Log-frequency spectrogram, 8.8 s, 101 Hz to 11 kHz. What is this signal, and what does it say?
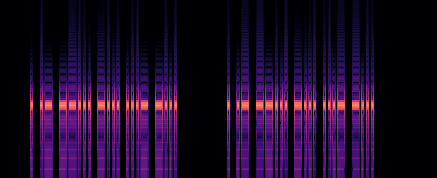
Morse code, heard as a keyed tone, about 25 wpm, 700 Hz. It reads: EA7BVB EA7BVB
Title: DXCC-100 Call Signs - 6 Characters - Repeated 2x - 25wpm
